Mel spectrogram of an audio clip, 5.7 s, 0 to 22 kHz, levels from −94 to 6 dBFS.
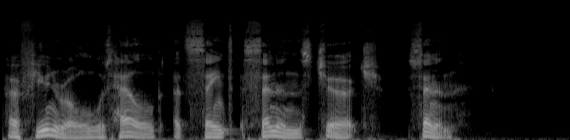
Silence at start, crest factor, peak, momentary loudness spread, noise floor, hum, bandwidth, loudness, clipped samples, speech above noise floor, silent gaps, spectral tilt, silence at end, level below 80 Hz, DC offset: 0.05 s; 16 dB; -22 dBFS; 12 LU; -82 dBFS; none; 11.5 kHz; -38 LUFS; under 0.1%; 45 dB; none; -7 dB/octave; 1.1 s; -62 dBFS; under 0.1%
